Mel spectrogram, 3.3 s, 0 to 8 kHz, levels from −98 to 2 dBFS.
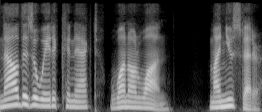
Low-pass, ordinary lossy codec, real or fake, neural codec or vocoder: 7.2 kHz; MP3, 64 kbps; fake; codec, 24 kHz, 0.5 kbps, DualCodec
